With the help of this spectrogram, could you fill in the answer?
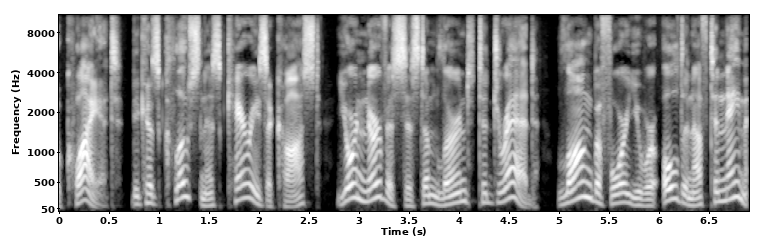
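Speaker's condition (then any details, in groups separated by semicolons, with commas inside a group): No condition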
